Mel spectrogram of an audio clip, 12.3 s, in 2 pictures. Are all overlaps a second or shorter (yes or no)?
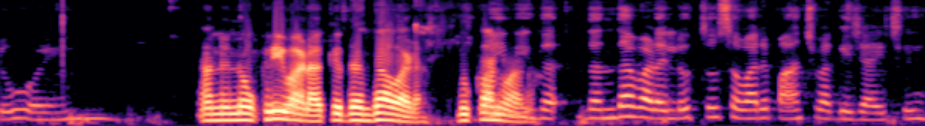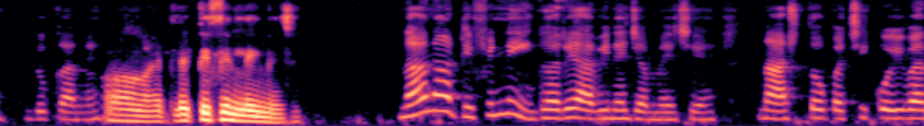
yes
